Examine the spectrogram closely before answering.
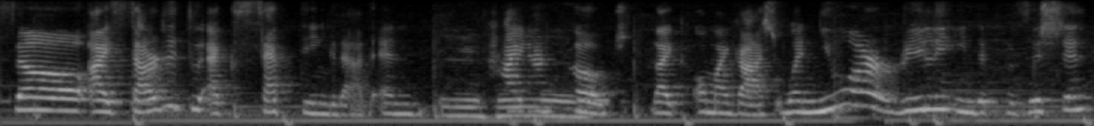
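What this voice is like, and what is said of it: Non-native English accent. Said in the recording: “I do have accent ... You are in a different country, you speak different language, so you have an accent.”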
